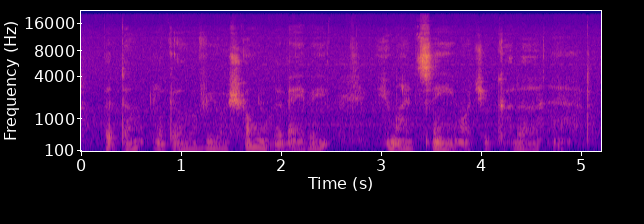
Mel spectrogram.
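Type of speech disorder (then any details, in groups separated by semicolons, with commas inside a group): Bulbar dysarthria; progressive bulbar palsy (MND)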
